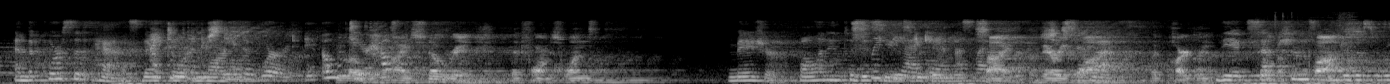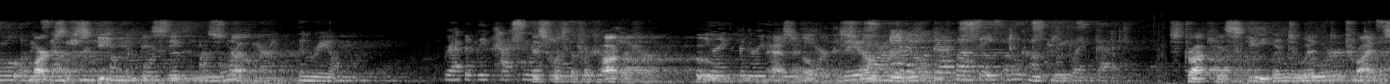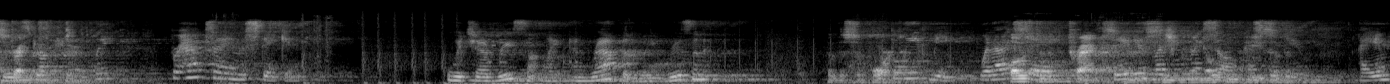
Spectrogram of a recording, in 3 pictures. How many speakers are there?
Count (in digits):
3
